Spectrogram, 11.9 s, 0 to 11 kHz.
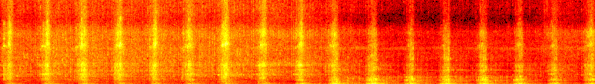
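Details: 2001 7.3 diesel truck with rough running: engine pulses in a steady heavy beat about every 0.7 seconds instead of revving smoothly, and struggles to get past 1800 rpm.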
